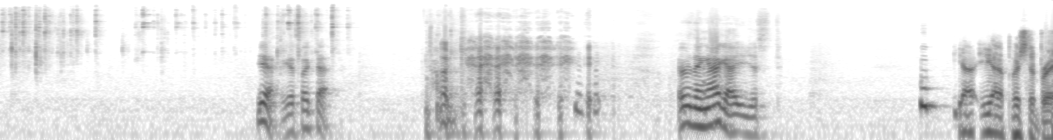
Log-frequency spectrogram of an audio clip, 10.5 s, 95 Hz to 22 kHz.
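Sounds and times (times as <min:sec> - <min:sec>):
bunch of keys jangling as handled: 0:00.0 - 0:03.7
speech: 0:02.6 - 0:03.4, 0:04.4 - 0:06.2, 0:06.8 - 0:07.8, 0:09.6 - 0:10.5
laughter: 0:04.2 - 0:06.2.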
